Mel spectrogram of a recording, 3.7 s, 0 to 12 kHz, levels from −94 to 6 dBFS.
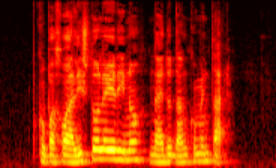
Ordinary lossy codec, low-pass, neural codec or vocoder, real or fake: none; none; none; real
